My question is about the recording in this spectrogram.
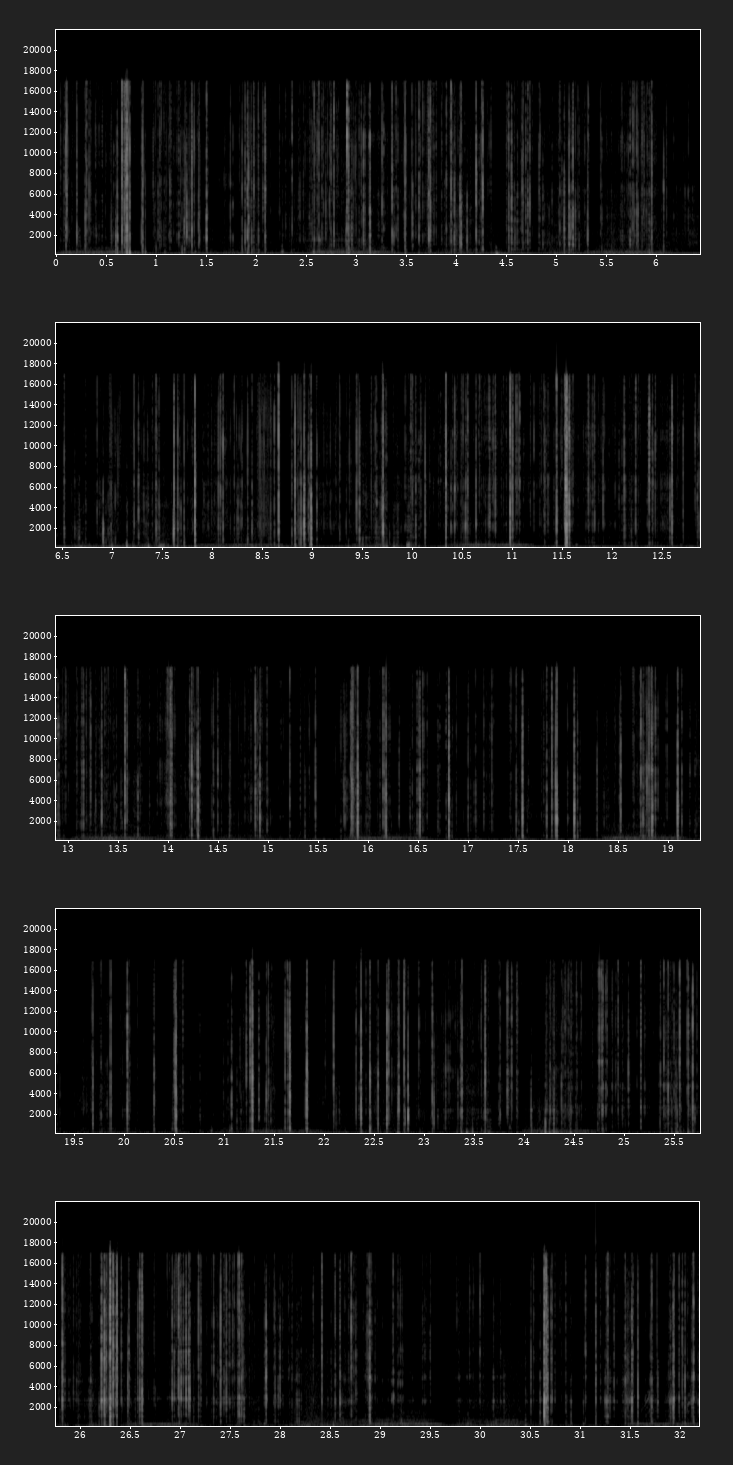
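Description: Small pieces of broken glass in clear plastic, crackling and clicking irregularly as they are flexed and rubbed between fingers close to the microphones.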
